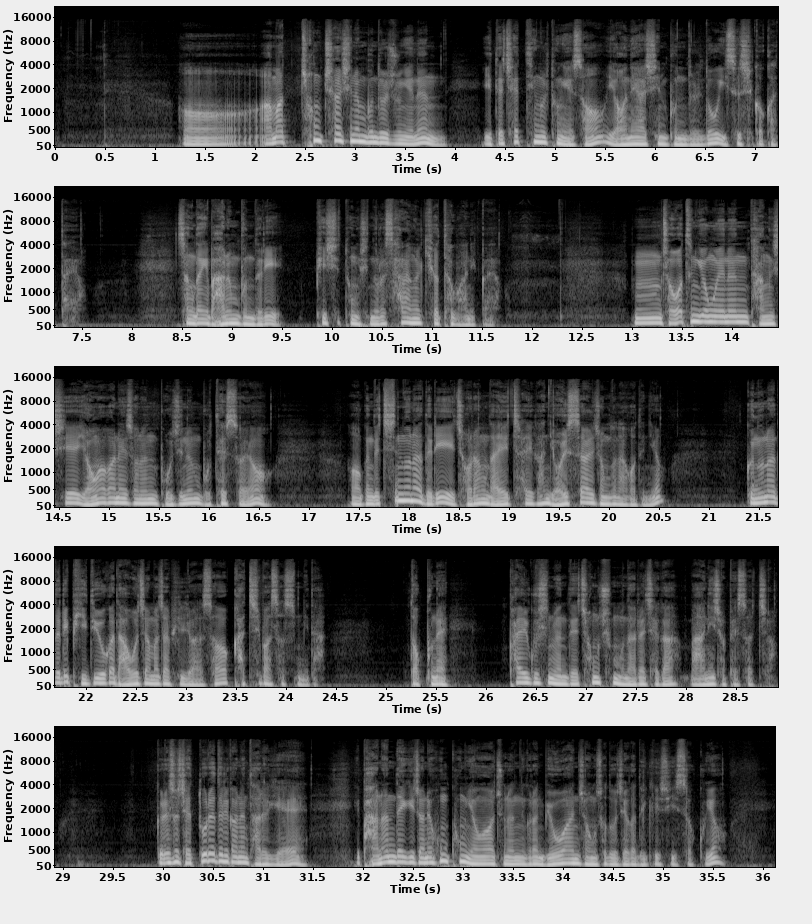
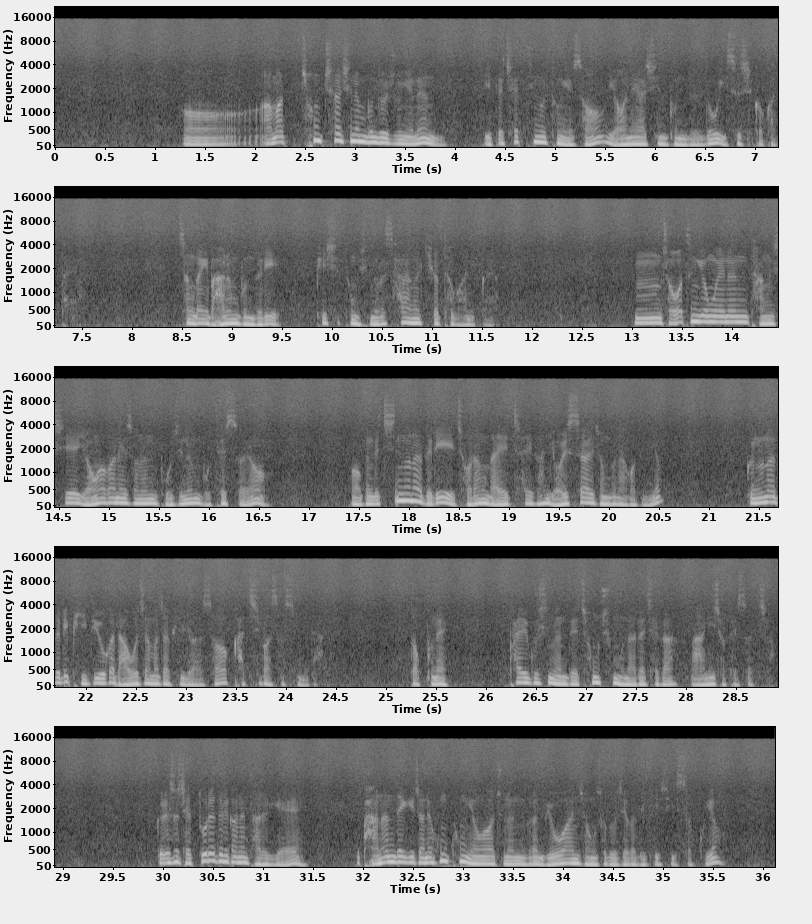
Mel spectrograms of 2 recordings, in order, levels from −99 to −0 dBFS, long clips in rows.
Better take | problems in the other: first | hiss; loud; throughout; 3 dB below the speech

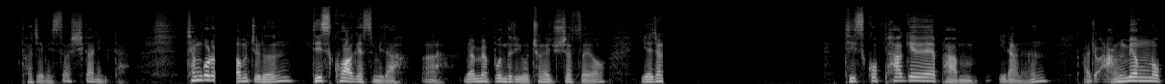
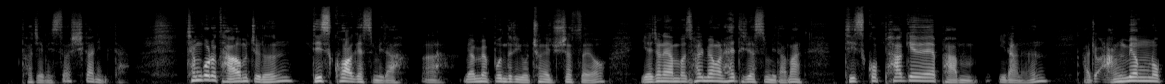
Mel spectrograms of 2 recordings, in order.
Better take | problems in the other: second | audio cutting out; at 2 s and at 6.5 s for 1.5 s

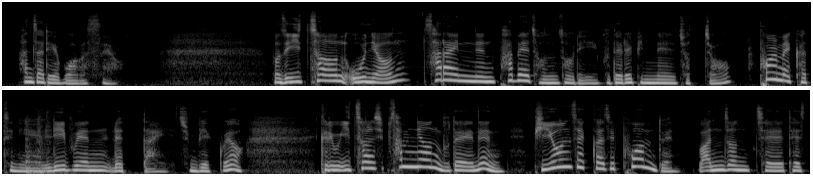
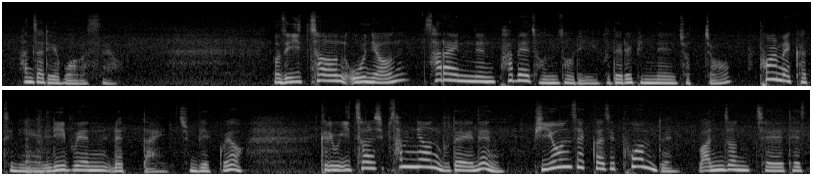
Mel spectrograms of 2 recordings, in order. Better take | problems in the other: first | hiss; faint; throughout; 20 dB below the speech

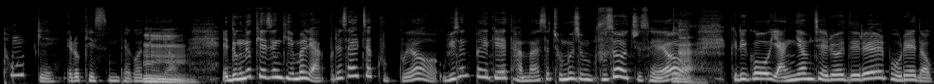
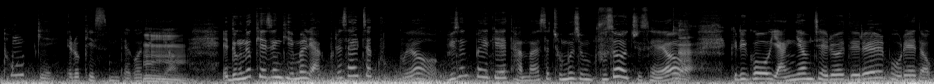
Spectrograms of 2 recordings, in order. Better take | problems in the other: first | low rumble; noticeable; throughout; 10 dB below the speech

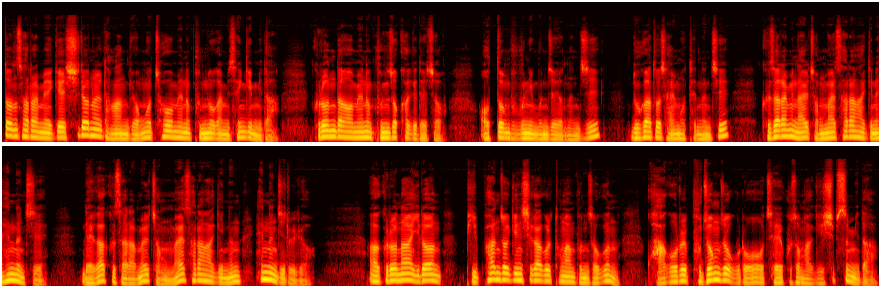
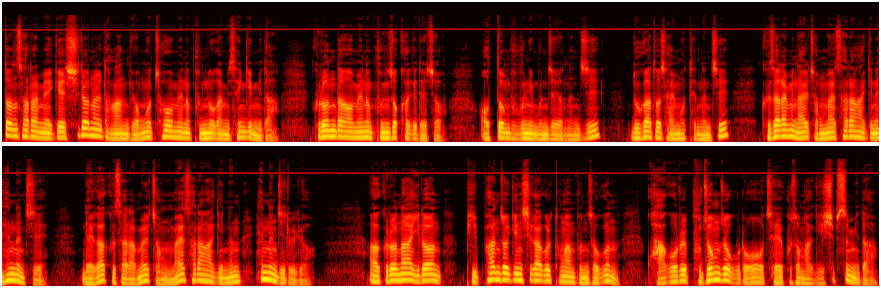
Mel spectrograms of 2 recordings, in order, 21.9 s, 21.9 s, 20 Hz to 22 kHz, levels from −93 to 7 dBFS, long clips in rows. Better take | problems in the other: first | high-pitched whine; faint; throughout; 11 kHz, 30 dB below the speech

